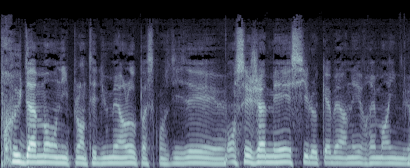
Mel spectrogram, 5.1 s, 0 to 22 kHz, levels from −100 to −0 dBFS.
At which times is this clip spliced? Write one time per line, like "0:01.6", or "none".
0:02.8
